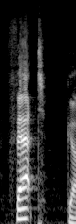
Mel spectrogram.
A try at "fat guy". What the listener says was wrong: You gotta hit the T on that shit. Yeah, you gotta hit the T.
